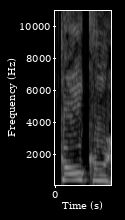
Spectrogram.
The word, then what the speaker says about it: Goku: Did I say that right? – Son of Goku, yeah. – It's Goku, you silly bitch.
